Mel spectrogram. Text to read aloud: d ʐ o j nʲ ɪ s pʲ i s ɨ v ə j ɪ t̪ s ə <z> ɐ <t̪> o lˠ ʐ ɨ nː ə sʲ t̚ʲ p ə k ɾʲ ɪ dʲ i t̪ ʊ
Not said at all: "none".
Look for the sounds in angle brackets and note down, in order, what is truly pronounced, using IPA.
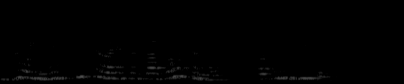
z, d̪

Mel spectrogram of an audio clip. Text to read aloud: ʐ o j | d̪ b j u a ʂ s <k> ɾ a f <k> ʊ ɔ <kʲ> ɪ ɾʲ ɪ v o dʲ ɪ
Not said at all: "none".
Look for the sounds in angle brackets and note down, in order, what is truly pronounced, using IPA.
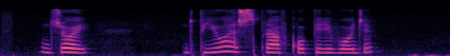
p, k, pʲ

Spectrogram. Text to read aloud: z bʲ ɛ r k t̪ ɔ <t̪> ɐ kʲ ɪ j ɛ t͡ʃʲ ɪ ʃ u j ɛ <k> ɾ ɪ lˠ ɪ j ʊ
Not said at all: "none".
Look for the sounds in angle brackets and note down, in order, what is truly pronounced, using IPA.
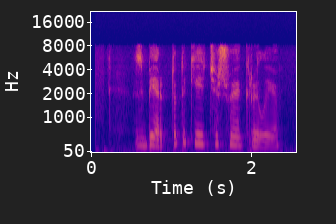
t̪, k

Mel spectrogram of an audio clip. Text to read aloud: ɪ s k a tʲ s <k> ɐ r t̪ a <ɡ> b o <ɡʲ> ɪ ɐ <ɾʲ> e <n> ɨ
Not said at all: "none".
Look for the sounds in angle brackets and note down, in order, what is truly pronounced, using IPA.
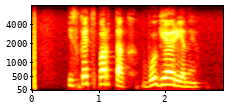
p, k, ɡʲ, ɾʲ, n

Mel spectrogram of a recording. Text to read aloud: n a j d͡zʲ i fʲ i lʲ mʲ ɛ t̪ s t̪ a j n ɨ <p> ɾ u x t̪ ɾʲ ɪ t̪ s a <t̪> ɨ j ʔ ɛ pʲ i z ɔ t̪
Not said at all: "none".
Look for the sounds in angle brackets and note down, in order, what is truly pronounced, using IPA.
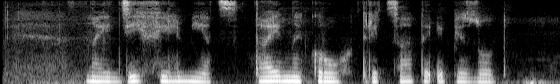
k, t̪

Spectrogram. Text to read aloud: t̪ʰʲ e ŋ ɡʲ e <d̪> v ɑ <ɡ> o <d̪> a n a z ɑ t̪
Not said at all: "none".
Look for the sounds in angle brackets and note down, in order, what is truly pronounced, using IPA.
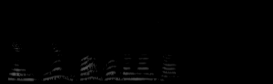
d̪, ɡ, d̪

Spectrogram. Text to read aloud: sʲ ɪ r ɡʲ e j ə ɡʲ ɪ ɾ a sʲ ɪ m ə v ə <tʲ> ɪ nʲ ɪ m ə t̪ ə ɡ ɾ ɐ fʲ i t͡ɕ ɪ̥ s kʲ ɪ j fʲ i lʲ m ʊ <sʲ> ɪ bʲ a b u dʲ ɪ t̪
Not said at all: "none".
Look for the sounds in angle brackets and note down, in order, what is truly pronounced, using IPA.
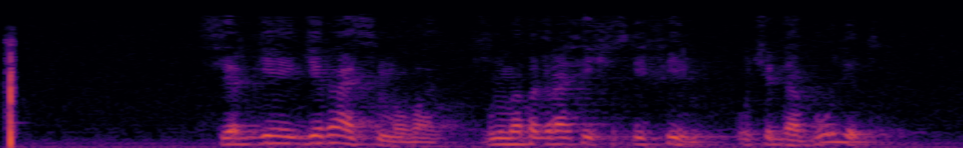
kʲ, tʲ

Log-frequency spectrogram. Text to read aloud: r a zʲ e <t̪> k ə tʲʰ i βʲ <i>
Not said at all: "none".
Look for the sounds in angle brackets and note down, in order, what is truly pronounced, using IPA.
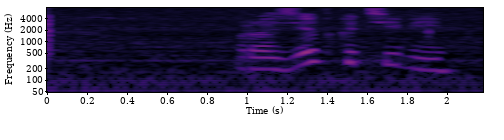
t̪, i

